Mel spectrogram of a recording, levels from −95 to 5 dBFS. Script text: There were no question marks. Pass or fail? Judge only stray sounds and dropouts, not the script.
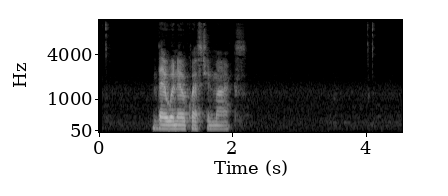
pass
